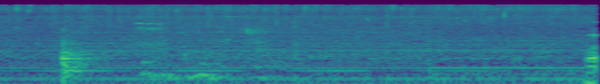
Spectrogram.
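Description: Aquarium equipment running: a steady low hum with a faint watery wash. There is one sharp click about half a second in.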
